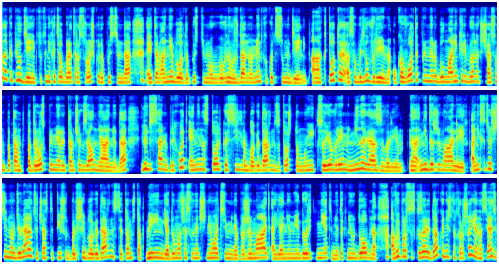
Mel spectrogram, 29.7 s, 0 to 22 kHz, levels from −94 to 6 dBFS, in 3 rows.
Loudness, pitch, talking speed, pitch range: -16 LUFS, 220 Hz, 215 wpm, 205-235 Hz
